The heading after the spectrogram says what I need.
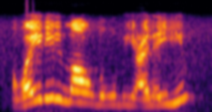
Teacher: मग़दूबी में दाद हुर्फ मुस्तअलिया है, मोटा पढ़ेंगे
